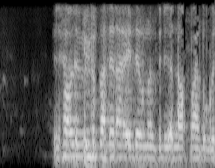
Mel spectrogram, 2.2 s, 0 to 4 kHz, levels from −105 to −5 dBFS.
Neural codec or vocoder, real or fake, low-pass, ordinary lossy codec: codec, 16 kHz, 4 kbps, X-Codec, HuBERT features, trained on balanced general audio; fake; 3.6 kHz; AAC, 16 kbps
